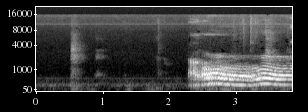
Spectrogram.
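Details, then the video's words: Singing Japanese Chin: after quiet sniffs, a loud sustained harmonic howl begins and holds for over a second and a half, its pitch dipping and rising in a gentle wave. "Japanese chin singing songs"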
